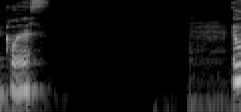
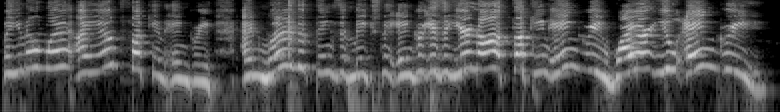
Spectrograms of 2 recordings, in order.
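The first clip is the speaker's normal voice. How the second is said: angry outburst; 8 semitones higher, faster than usual. Retold or imitated. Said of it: "And then I thought".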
